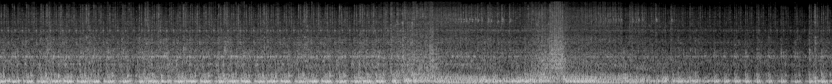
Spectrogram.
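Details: 1989 Harley FLST Softail with aftermarket 93ci panhead stroker conversion (3-5/8" bore x 4-1/2" stroke) during tune-up: uneven lope at idle with beats dropping out now and then; intermittent misfire, ignition suspected, not confirmed.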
